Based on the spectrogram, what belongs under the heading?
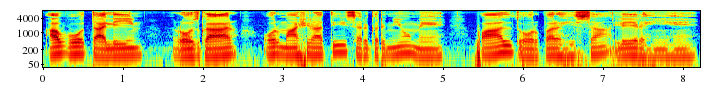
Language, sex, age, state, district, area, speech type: Urdu, male, 30-45, Delhi, New Delhi, urban, spontaneous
